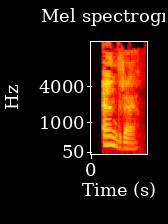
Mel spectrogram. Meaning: a male given name, equivalent to English Andrew
- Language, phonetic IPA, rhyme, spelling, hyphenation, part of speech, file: Hungarian, [ˈɛndrɛ], -rɛ, Endre, End‧re, proper noun, Hu-Endre.ogg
